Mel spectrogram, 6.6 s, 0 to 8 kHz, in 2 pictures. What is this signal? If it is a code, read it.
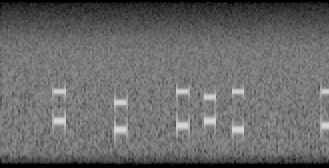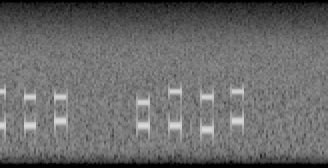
DTMF, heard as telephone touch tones, dialled by hand, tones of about 120 ms. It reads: 9 1 683 658 4629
